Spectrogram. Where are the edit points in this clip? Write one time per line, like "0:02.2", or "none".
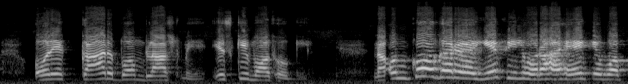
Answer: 0:03.8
